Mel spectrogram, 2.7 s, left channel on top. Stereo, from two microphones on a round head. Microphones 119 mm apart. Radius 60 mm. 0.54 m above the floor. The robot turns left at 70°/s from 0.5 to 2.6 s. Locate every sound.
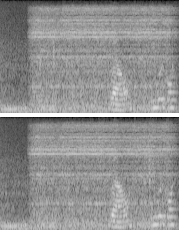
1.7 s a man speaking: 35° right, 1.7 m; by 2.6 s 105° right, 1.7 m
